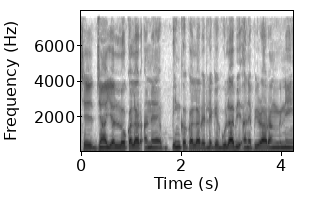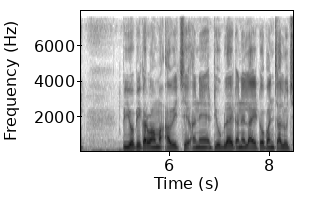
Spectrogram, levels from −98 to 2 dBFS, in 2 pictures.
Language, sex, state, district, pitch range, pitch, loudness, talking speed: Gujarati, male, Gujarat, Valsad, 130-140 Hz, 135 Hz, -16 LUFS, 175 wpm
